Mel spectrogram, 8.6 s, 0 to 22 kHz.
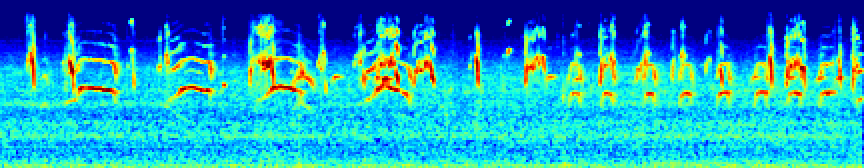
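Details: Cockatiel chick three days after hatching, born 5 July 2013 and very lively: high arched peeps at first, then a fast, regular run of short squeaky notes, over constant hiss and occasional clicks.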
